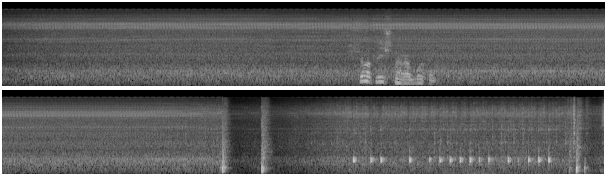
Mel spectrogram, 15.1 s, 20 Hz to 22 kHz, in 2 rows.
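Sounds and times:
fast irregular ticking: 10.8 - 15.0.

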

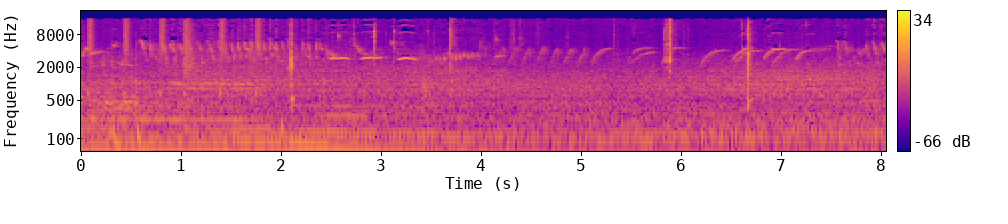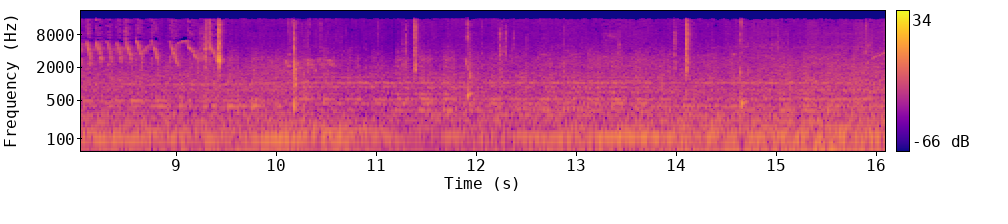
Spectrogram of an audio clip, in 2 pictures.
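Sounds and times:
bird chirping: 0.0 - 11.0, 15.8 - 16.0
pliers cracking snail shells: 5.7 - 6.8, 9.2 - 9.5.

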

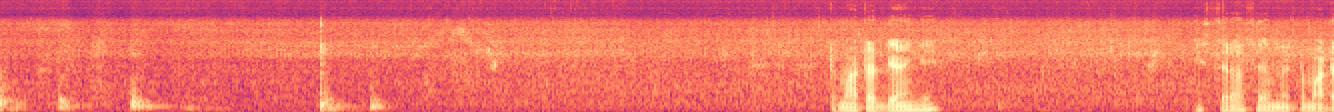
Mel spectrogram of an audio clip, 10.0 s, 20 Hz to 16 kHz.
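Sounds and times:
food sizzling in a pan: 0.0 - 10.0
wooden spoon knocking a pan: 2.4 - 3.0.

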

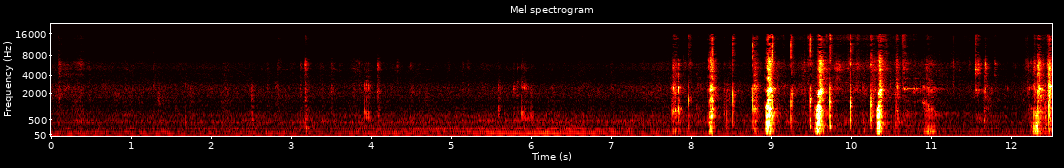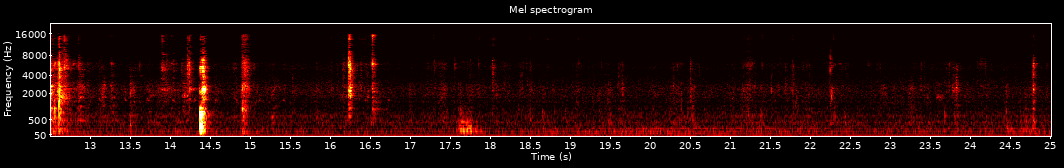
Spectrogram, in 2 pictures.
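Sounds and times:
small dogs yapping: 7.8 - 11.1.

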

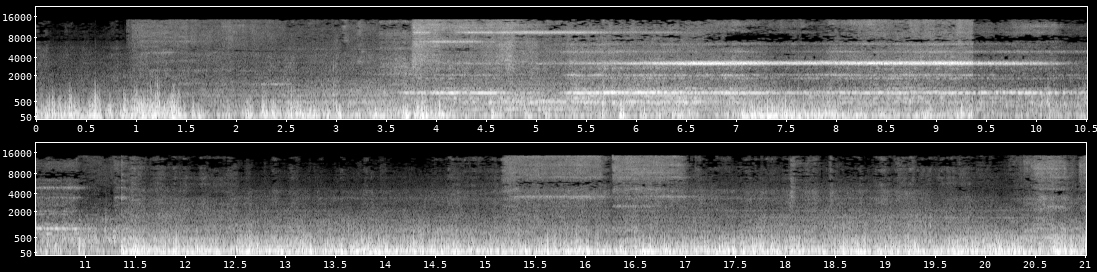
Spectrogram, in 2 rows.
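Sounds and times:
train rumbling: 0.0 - 21.0
train wheels squealing: 0.9 - 11.4, 15.2 - 17.3, 20.4 - 21.0.

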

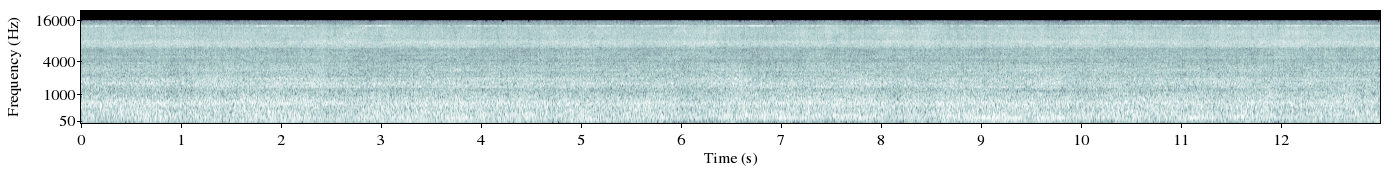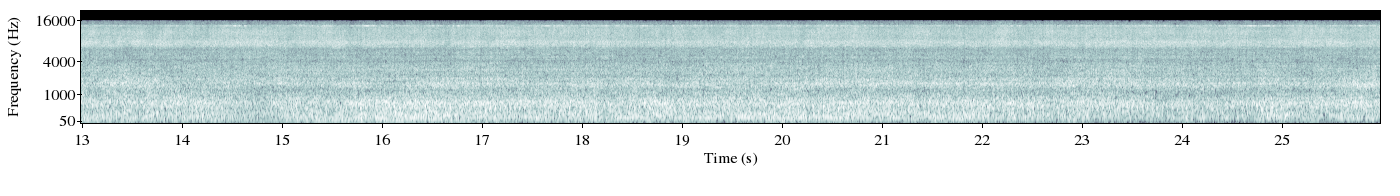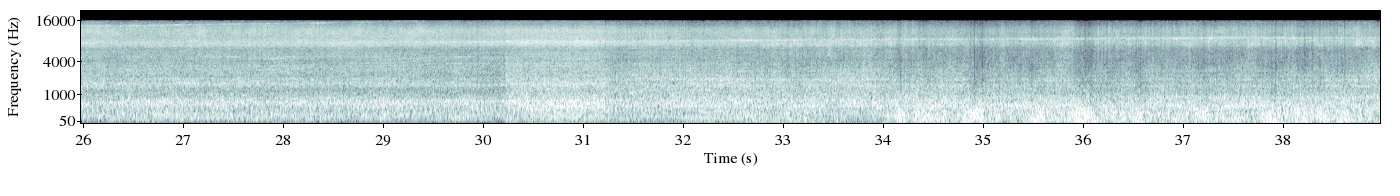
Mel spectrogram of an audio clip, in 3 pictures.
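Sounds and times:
helicopter turbine whine: 0.0 - 38.9
rotor hissing rush: 29.8 - 38.9.

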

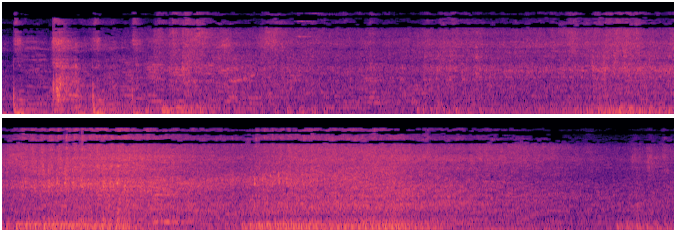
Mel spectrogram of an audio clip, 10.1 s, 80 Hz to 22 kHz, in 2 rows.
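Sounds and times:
engine revving: 3.2 - 10.0.

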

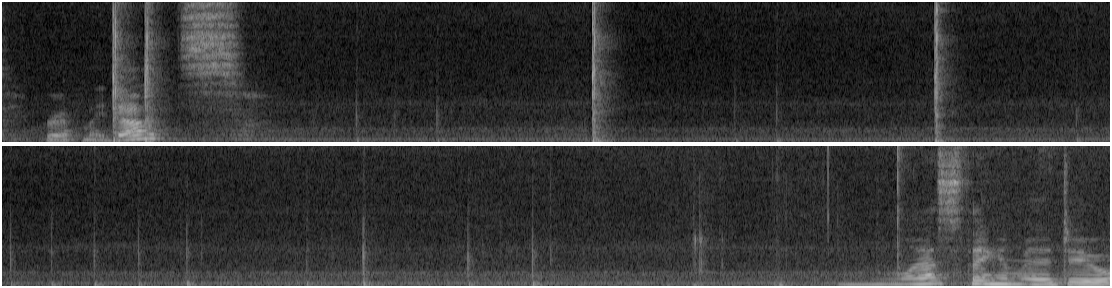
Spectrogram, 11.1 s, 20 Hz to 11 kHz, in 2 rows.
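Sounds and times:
rubber stamp tapping on card: 2.9 - 4.0, 4.6 - 4.8, 5.4 - 8.4.

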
